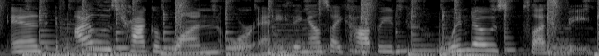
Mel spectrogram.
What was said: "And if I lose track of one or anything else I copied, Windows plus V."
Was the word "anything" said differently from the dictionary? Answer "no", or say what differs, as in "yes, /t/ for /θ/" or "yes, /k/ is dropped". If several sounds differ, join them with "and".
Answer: no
